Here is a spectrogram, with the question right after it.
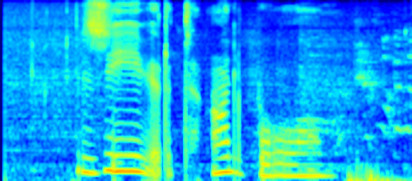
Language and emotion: Russian, sad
